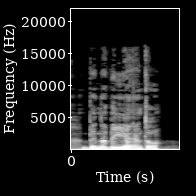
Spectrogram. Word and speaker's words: Beneviento: time that the last time that we talked about it, you and I, we both got up through House uh, Beneviento. – Uh-huh. Is that how you say it? Yep, Beneviento. Okay.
